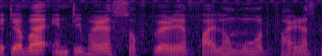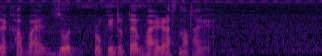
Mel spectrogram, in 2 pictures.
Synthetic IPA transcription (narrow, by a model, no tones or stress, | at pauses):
tetijabaʔentibʱajɹasːɔpʰtwɛɹɛpʰajlxɔmuɦɔtbʱajɹasdɛkʰapajzot̚pɹokɹitɔtɛbʱajɹasnatʰakɛ̰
